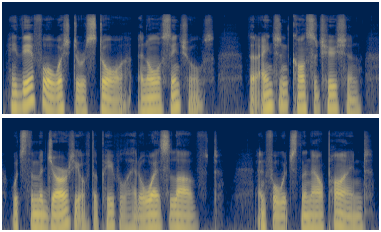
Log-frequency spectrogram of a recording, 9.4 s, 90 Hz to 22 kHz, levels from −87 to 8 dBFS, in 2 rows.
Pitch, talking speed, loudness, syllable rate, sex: 105 Hz, 165 wpm, -19 LUFS, 5.5 syllables/s, male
